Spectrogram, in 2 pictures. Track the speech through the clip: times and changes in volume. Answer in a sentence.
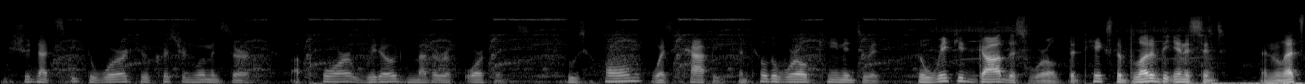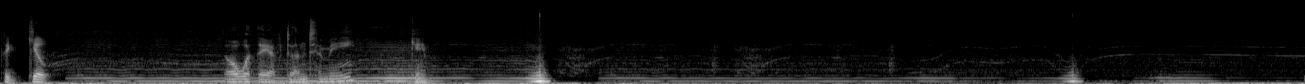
You can hear the speech from 0.0 to 13.6 s, getting louder; and briefly from 15.3 to 17.4 s.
